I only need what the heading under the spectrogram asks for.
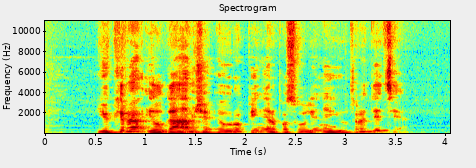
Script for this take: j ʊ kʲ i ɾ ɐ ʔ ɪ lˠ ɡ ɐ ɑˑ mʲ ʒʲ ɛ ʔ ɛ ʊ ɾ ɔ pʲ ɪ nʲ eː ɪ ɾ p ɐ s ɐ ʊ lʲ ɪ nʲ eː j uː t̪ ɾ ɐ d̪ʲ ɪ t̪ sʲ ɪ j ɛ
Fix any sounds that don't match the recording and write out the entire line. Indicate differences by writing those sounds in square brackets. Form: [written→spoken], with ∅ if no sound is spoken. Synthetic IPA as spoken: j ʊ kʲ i ɾ ɐ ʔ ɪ lˠ ɡ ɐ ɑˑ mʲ ʒʲ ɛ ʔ ɛ ʊ ɾ ɔ pʲ ɪ nʲ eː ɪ ɾ p ɐ s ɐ ʊ lʲ ɪ nʲ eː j uː t̪ ɾ ɐ d̪ʲ ɪ t̪ sʲ ɪ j ɛ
